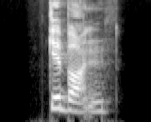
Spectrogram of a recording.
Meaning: gibbon
- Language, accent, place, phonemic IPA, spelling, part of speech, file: German, Germany, Berlin, /ˈɡɪbɔn/, Gibbon, noun, De-Gibbon.ogg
